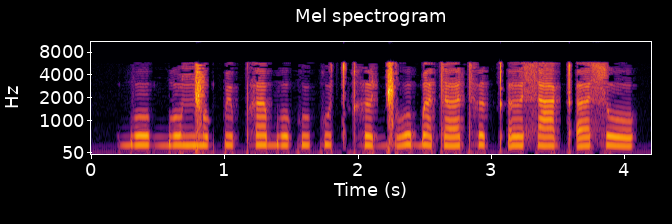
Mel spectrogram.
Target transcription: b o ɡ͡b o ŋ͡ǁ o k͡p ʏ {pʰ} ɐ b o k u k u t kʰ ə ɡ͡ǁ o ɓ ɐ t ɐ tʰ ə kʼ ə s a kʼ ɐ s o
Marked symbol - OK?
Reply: yes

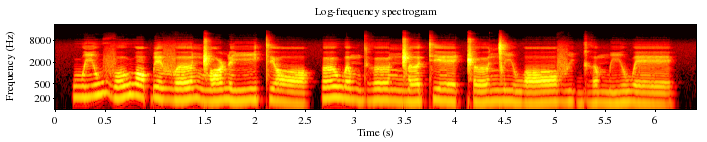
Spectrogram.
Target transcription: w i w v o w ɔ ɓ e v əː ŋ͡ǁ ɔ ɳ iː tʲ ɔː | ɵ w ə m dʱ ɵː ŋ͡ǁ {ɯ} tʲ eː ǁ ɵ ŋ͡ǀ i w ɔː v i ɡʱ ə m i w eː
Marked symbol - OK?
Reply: no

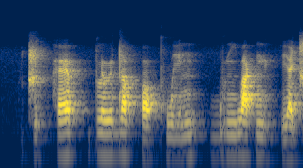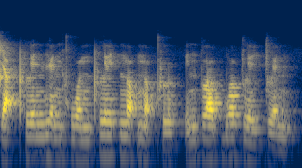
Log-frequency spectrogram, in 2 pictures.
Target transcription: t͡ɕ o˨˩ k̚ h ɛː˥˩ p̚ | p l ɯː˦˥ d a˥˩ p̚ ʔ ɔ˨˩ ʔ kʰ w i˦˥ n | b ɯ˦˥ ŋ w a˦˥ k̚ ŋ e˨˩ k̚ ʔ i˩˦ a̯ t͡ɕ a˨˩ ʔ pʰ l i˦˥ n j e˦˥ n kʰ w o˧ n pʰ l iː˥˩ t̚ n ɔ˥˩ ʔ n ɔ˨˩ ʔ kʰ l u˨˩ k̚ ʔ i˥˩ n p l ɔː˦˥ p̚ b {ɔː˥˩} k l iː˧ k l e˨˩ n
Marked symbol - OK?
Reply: no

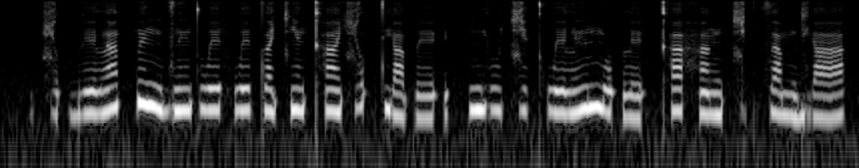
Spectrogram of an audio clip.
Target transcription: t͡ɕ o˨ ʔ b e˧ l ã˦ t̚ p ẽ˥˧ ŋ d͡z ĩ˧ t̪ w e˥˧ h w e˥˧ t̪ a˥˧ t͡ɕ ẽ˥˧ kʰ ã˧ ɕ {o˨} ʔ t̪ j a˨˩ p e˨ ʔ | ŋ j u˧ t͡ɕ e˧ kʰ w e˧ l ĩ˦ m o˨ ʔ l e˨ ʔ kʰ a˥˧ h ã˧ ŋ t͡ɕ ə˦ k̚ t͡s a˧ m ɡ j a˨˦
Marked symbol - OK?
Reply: no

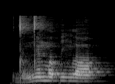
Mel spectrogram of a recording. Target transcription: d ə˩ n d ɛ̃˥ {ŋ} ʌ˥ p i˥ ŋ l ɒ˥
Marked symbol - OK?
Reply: no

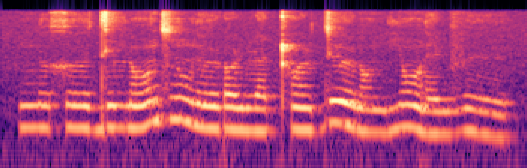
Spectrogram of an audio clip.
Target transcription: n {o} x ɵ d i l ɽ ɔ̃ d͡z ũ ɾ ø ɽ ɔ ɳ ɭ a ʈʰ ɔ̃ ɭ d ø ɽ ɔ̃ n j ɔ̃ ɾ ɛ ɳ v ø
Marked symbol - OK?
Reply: no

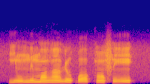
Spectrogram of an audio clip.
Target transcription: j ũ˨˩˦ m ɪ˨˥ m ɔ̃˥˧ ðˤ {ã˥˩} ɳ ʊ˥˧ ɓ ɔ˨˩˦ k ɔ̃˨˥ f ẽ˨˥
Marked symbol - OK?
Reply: yes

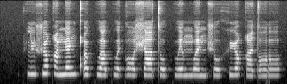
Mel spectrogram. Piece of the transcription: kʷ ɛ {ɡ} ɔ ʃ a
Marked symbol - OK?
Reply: yes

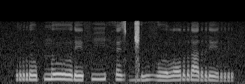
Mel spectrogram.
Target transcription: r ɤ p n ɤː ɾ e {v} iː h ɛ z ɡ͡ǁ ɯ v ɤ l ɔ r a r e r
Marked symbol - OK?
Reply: no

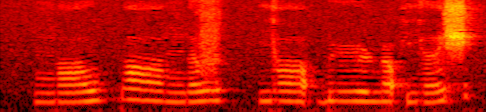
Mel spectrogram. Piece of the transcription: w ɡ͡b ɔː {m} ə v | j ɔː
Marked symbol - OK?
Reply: no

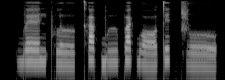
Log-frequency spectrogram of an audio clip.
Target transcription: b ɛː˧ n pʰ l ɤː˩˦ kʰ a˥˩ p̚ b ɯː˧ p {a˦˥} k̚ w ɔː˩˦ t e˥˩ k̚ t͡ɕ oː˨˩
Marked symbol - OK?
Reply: no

